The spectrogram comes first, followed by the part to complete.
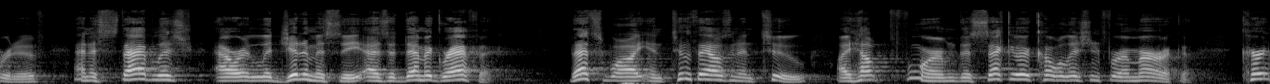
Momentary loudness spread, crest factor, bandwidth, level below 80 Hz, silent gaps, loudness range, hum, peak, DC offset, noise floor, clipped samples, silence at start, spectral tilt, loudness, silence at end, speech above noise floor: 14 LU; 18 dB; 13.5 kHz; -50 dBFS; none; 4 LU; none; -4 dBFS; under 0.1%; -60 dBFS; under 0.1%; 0 s; -5.5 dB/octave; -21 LUFS; 0 s; 39 dB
